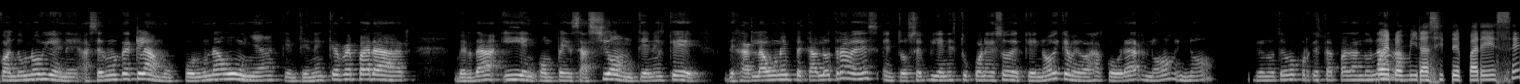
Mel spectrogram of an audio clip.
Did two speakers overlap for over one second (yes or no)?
no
